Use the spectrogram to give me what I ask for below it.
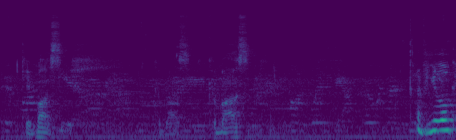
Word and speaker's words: kielbasa: That's how you say it, kielbasa. Kibasi. Kibasi. If you look how it's spelled, it's I don't give 2 kielbasa.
